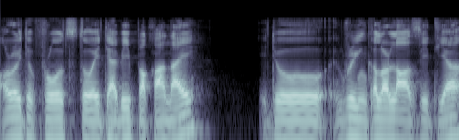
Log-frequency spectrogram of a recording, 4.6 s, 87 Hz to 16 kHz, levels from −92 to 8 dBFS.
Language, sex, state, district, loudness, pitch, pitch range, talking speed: Nagamese, male, Nagaland, Dimapur, -17 LUFS, 95 Hz, 95-100 Hz, 180 wpm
